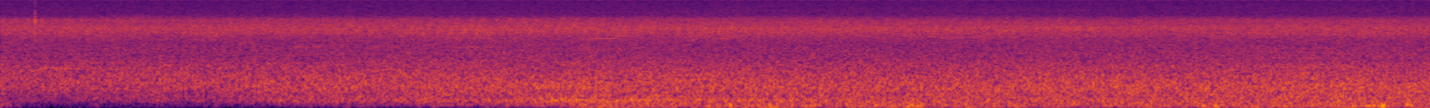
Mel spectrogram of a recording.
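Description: Steady outdoor ambience: an even hiss, with wind rumbling on the microphone from about three seconds in.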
